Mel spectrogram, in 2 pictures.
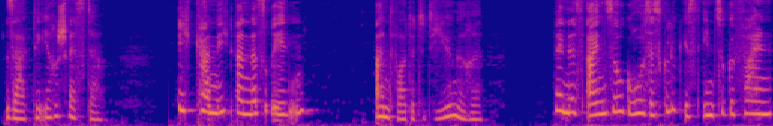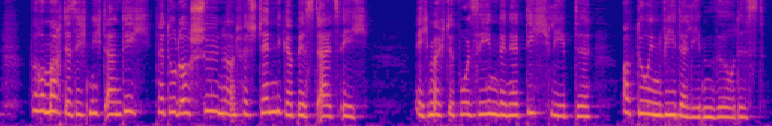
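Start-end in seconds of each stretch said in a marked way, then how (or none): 2.4-4.0 put-on young girl. A narrator's reading. Kadidsche voiced by narrator. 7.4-20.5 put-on young girl. A narrator's reading. Kadidsche voiced by narrator.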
